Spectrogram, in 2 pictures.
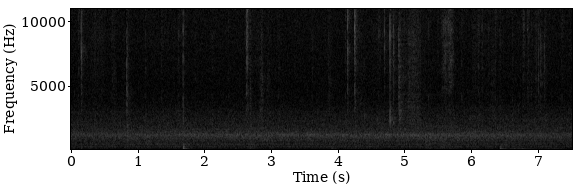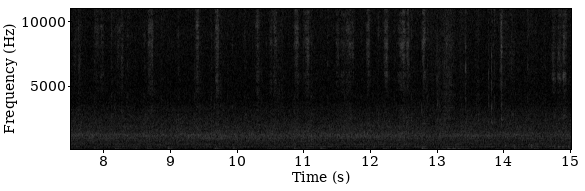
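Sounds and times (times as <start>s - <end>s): pen scratching on paper: 5.6s - 15.0s
soft low bumps: 5.6s - 15.0s.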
